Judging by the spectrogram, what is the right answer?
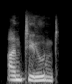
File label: "untuned", Indian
